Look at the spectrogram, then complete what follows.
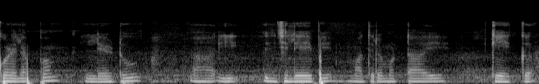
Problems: background sounds at intervals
